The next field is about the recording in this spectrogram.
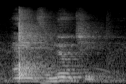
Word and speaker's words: Antonucci: Ladies and gentlemen, Lorenzo Antonucci.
